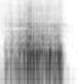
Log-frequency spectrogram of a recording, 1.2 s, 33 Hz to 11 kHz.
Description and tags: Rock Scrape 2
A stereo field recording of a granite rock being slid along granite bedrock. Rode NT-4 > FEL battery pre-amp > Zoom H2 line-in.
bedrock, field-recording, grind, rock, scrape, stereo, stone, xy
